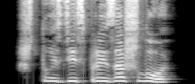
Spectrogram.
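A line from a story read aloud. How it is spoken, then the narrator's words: Horrified exclamation. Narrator (Russian): воскликнула в ужасе Алисия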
